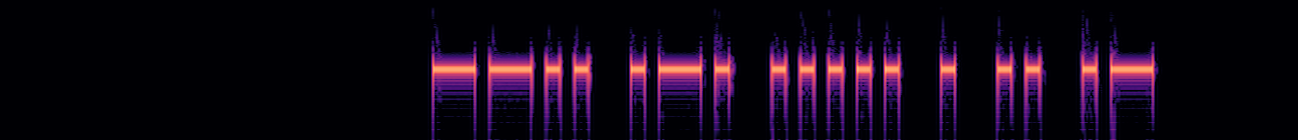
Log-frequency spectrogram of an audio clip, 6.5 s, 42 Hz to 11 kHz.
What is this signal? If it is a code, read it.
Morse code, heard as a keyed tone, about 17 wpm, 700 Hz. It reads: ZR5EIA
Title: DXCC-100 Call Signs - 6 Characters - 17wpm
